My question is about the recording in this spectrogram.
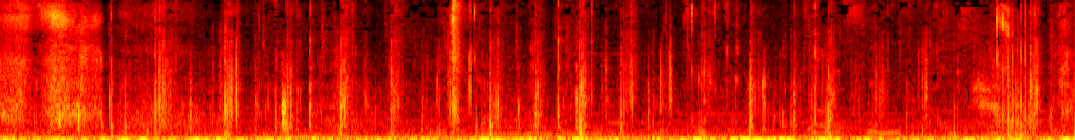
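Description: Close-miked eating of chocolate: a crisp bite just after the start, then chewing full of small crunchy crackles, and another loud bite near the end.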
